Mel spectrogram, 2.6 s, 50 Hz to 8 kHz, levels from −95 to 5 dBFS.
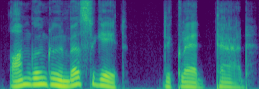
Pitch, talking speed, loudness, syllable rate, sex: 125 Hz, 140 wpm, -16 LUFS, 6.4 syllables/s, male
